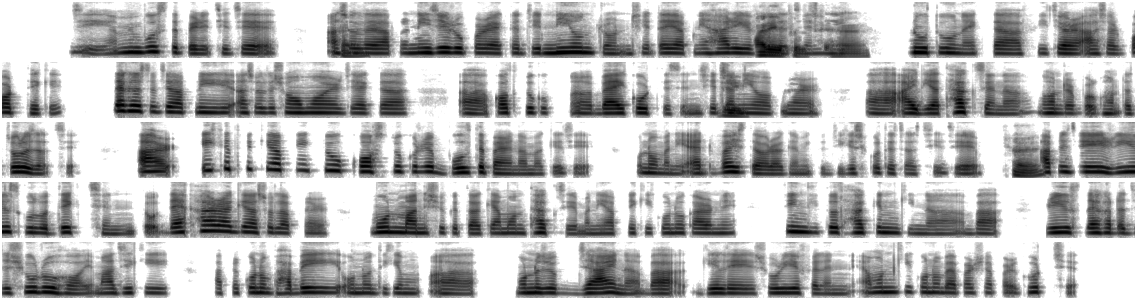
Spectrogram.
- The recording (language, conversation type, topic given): Bengali, advice, রাতে স্ক্রিন সময় বেশি থাকলে কি ঘুমের সমস্যা হয়?
- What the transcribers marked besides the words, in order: tapping; other background noise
